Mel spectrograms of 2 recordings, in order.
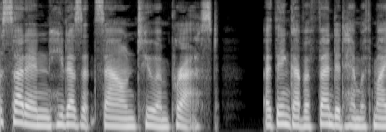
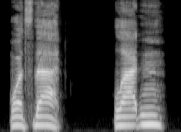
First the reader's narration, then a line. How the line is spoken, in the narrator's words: he grunts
